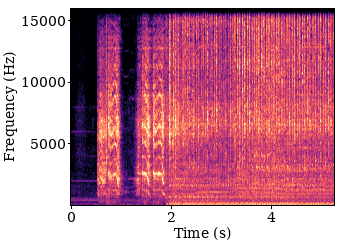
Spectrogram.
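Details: 2023 Indian Sport Chief, 116 V-twin, brand new with 222 miles: after start-up it settles into a lumpy idle with a steady high whine riding above it; intake air leak whine.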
